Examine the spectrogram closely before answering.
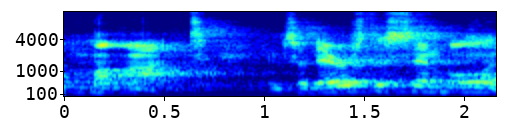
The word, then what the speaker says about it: ma'at: And they bring this concept called ma'at. And so there's the symbol, and that's how you pronounce it, ma'at.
